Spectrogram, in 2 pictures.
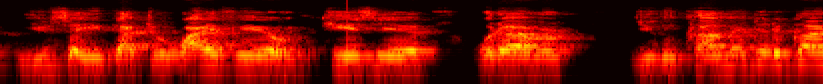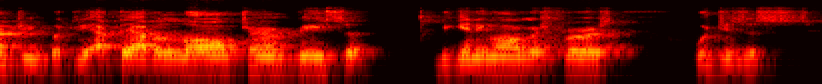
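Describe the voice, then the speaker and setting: In an echoey room, a man with a slightly high, somewhat bright voice hosts a live stream. He reads out viewer comments and chats loosely and directly with his audience.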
